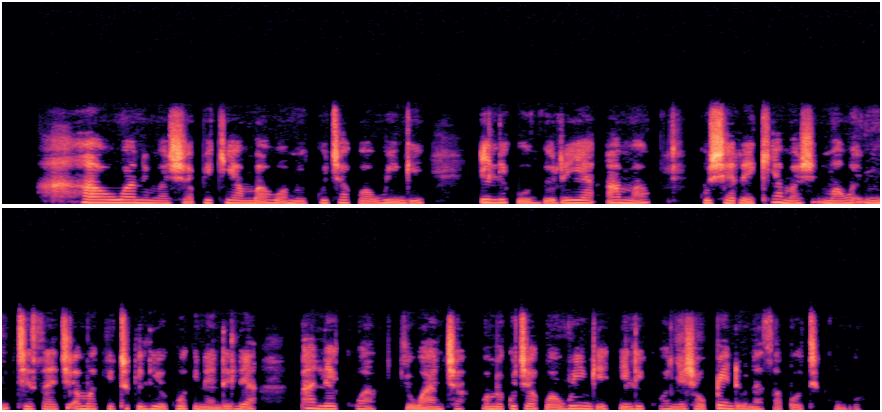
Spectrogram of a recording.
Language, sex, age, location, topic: Swahili, female, 18-24, Nakuru, government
